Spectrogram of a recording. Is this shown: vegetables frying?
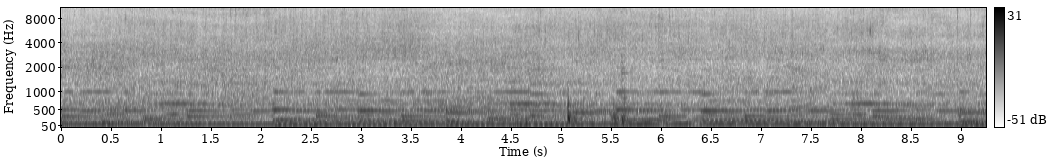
yes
